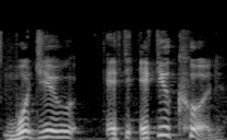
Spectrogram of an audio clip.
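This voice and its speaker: A man's voice: fairly high pitch, wildly swooping pitch, slow, darkish tone, husky. A man hosting a live TV news interview, putting pointed questions to a guest.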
